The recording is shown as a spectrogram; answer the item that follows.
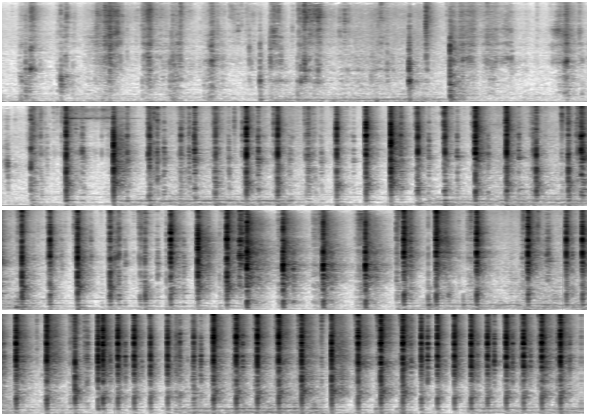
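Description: A chef's knife chopping on a plastic cutting board, slicing red chillies and then garlic cloves: an even run of sharp knocks, about three to four a second, starting about eight seconds in and getting denser near the end. Before that there is softer rustling of cabbage leaves being torn by hand.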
